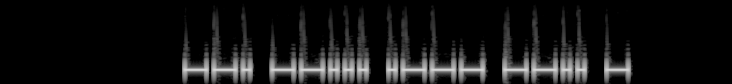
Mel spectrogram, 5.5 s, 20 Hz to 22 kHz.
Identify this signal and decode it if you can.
Morse code, heard as a keyed tone, about 21 wpm, 700 Hz. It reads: G7JZT
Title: DXCC-100 Call Signs - 5 Characters - Repeated 2x - 22wpm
